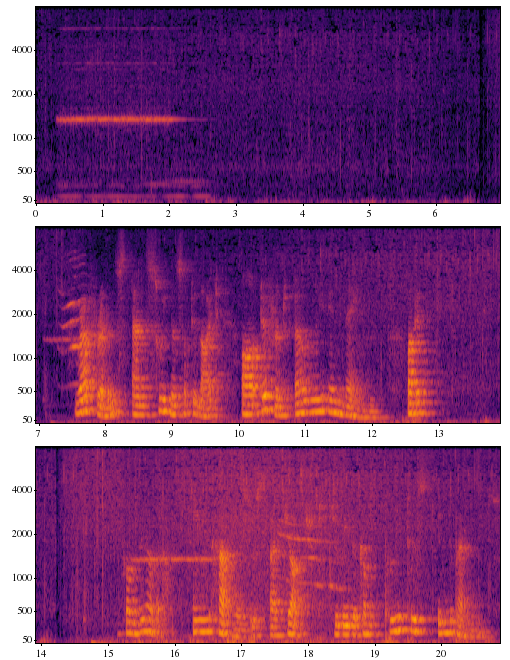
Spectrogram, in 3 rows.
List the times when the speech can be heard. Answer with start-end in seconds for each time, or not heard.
7.5-12.8, 15.2-20.8.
